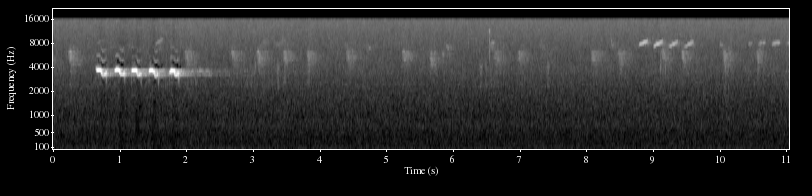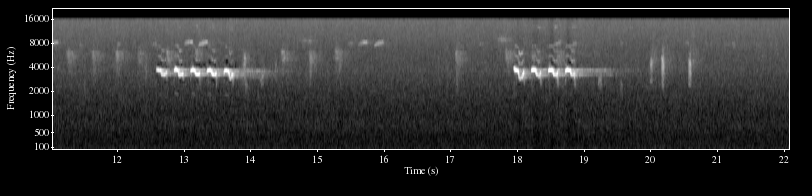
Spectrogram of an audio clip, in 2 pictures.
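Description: Red-billed leiothrix calling: three runs of five or six quick, identical notes, each run about a second long, the first just after the start, the next about halfway through and the last a few seconds later. Fainter, higher chips sound between the runs over a steady low hiss.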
